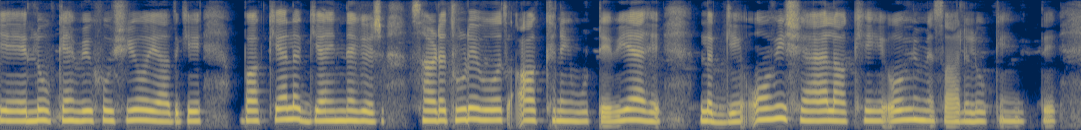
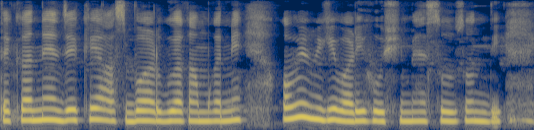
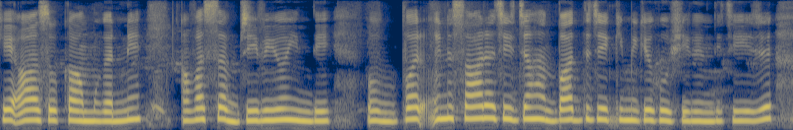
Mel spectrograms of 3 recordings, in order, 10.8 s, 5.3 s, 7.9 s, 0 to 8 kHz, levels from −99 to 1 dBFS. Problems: constant background noise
